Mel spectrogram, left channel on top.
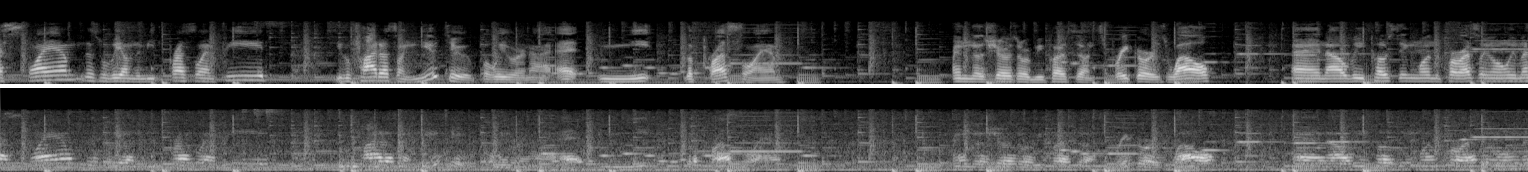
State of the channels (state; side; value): normal; both; correlation 0.49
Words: Slam. This will be on the Meet Press Slam feed. You can find us on YouTube, believe it or not, at Meet the Press Slam. And the shows will be posted on Spreaker as well. And I'll be posting on the Pro Wrestling Only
